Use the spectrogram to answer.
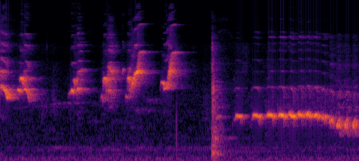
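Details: White-rumped shama song used to stir a female's breeding urge: quick bursts of bright, high whistled chirps, a sharp click, then a long steady whistle that drifts slowly lower.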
